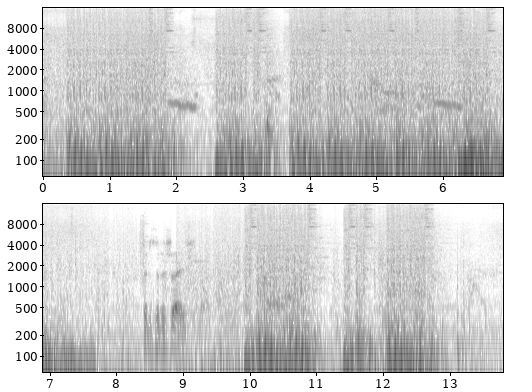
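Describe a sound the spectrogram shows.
A rapid-fire gun shoots in fast, loud bursts.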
